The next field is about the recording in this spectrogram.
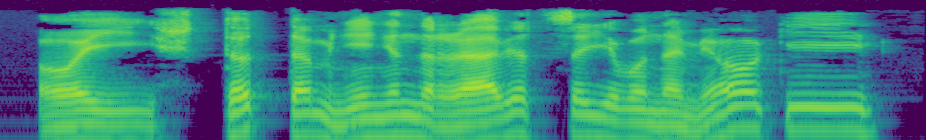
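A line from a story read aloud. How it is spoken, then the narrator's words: Drawn-out drawl. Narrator (Russian): протянул Молотков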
